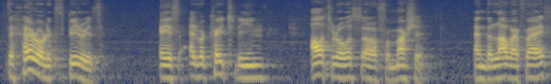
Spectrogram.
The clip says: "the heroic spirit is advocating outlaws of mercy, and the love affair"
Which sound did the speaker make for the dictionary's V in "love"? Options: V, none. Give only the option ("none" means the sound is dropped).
none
